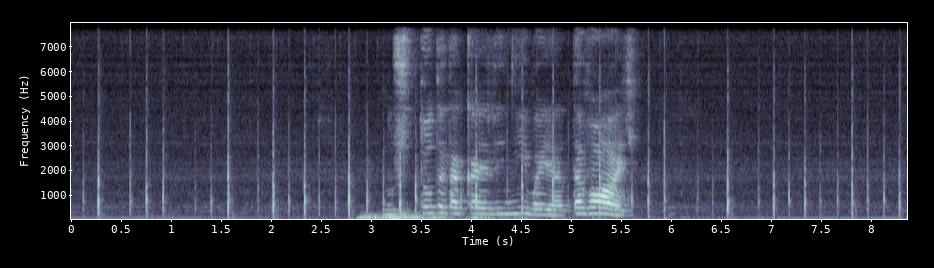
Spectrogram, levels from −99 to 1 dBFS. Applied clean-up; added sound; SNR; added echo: none; Tap; 8 dB; reverberation time 0.2 s.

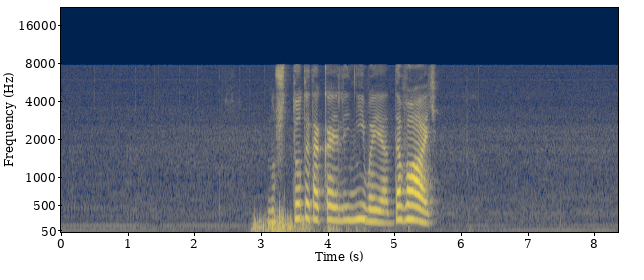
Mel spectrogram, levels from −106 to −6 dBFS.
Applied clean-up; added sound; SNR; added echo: none; none; none; none.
